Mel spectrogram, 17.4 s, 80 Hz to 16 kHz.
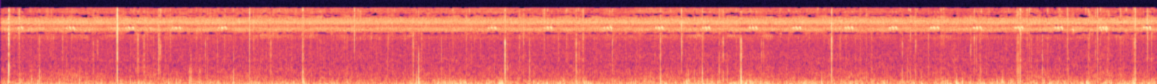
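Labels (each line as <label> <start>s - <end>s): A campfire crackles and snaps gently while crickets chirp rhythmically, creating a peaceful nighttime camping atmosphere. 0.0s - 17.4s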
